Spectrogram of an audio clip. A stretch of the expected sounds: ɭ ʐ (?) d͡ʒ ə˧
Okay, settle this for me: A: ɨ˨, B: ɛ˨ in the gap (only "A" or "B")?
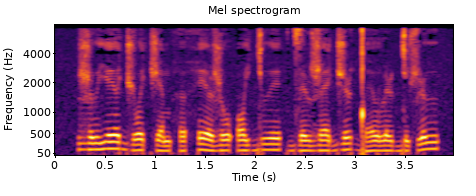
B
